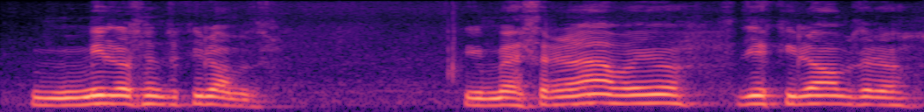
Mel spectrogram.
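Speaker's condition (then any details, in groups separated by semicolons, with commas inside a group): Parkinson's disease; onset 15 years ago, treated 5 years, earlier whole-body tremor, could not walk or eat, walker; no tremor now, Levocar one daily, treated by Dr. Michile of Buenos Aires, long-distance cycling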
